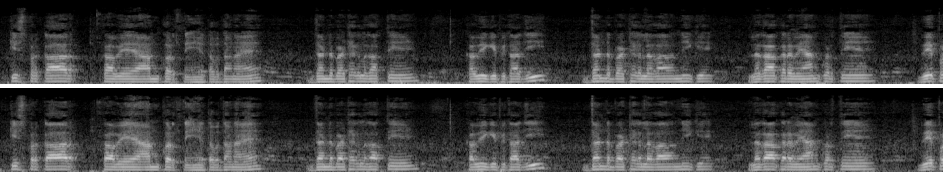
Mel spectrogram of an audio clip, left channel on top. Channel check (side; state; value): both; normal; correlation 0.41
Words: प्रकार का व्यायाम करते हैं? तो बताना है दंड बैठक लगाते हैं। कवि के पिताजी दंड बैठक लगाकर व्यायाम करते हैं। वे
